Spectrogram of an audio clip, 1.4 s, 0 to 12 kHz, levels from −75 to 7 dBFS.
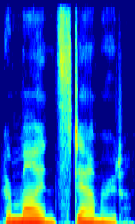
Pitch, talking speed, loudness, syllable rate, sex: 190 Hz, 135 wpm, -14 LUFS, 4.0 syllables/s, female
